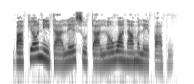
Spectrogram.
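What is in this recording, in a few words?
Burmese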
